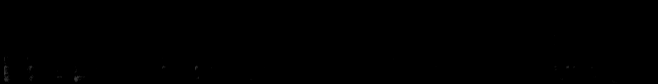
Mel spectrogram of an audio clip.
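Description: Faint, irregular clicks and scrapes of a screwdriver driving the screws that hold a cover plate onto a GFI receptacle. They bunch in the first second and again near the end.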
